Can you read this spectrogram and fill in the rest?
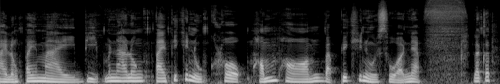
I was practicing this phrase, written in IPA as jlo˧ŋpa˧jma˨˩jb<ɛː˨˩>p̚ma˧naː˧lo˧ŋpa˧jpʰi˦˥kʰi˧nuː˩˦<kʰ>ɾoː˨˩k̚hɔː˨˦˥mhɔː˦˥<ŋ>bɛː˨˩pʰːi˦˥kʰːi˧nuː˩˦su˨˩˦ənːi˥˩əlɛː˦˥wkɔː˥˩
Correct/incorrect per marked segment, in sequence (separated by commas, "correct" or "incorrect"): incorrect, correct, incorrect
